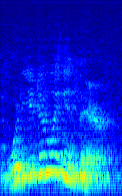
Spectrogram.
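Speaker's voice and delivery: loud, high call through a door. Retold or imitated. Mom calls to her son in his bedroom, loud and high. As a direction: shout it to a closed bedroom.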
